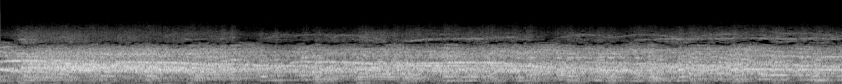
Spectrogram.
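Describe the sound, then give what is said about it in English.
A large crowd cheers and shouts continuously for comedian Fred Allen as he leads his weekly parade, with a band, to the old Town Hall, a dense, loud roar of many voices with whoops rising and falling throughout, sustained at steady volume. “Listen to the crowd cheer Fred Allen as he leads his weekly parade to the old Town Hall.”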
